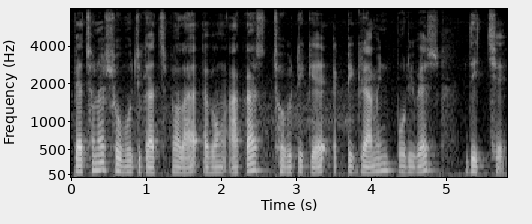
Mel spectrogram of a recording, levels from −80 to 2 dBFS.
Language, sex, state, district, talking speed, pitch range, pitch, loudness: Bengali, male, Tripura, West Tripura, 105 wpm, 100-125 Hz, 105 Hz, -21 LUFS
